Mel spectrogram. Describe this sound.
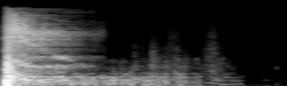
video game sounds games
games, sounds, video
